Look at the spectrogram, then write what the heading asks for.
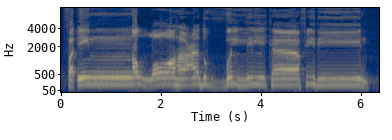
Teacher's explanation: نون مشدد پہ ہم نے غنہ کیا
